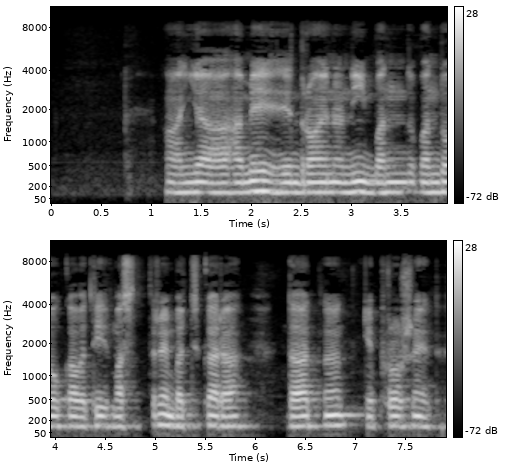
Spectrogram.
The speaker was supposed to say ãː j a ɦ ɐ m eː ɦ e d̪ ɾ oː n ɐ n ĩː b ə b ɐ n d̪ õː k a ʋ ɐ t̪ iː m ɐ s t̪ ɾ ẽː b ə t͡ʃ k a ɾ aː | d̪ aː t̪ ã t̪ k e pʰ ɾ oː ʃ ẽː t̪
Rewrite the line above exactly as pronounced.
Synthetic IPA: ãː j a ɦ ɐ m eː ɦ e d̪ ɾ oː n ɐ n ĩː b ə b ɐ n d̪ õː k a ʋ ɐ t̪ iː m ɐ s t̪ ɾ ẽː b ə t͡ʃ k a ɾ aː | d̪ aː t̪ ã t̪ k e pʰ ɾ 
